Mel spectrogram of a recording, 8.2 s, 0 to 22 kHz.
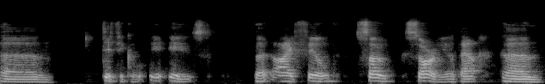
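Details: Adult male with aphasia after a massive 2013 stroke that left him paralyzed; five strokes (2007–2015), cerebral amyloid angiopathy; mainly word fluency, worse when tired or stressed, with reading and writing difficulty; aphasia.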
